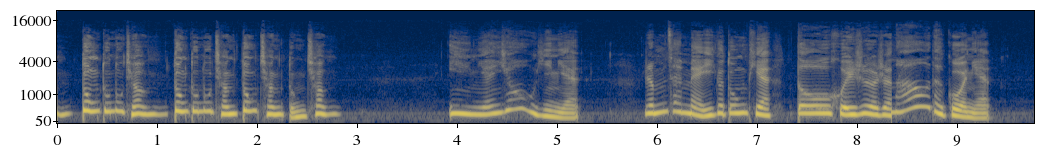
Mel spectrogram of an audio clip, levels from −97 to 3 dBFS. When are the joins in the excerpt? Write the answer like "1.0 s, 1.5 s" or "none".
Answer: 8.3 s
